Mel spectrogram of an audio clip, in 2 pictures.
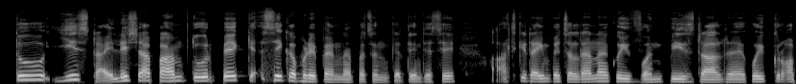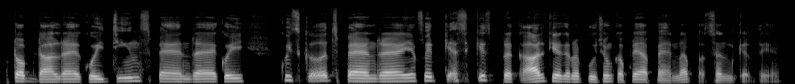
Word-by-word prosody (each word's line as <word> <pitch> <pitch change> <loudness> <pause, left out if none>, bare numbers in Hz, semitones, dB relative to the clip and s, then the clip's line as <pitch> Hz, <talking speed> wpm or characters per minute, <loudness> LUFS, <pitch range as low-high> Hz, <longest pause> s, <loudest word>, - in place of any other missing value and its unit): तो 210 +1 +4 0.2
ये 215 +2 +3
स्टाइलिश 190 -3 +1
आप 180 - +2
आमतौर 170 +2 +3
पे 195 +1 +7
कैसे 200 -1 +2
कपड़े 150 -5 +4
पहनना 115 -1 -1
पसंद 110 -2 -5
करते - - -3
हैं? 105 - -2
जैसे 125 +5 -3 0.5
आज - - -8
के 155 - -2
टाइम 140 -1 +1
पे 140 - +3
चल 125 -2 0
रहा 125 0 +2
है - - -4
न - - +1
कोई 140 -2 +2
वन 120 +2 -1
पीस 125 -2 0
डाल 115 -1 +3
रहा 120 0 0
है, 120 - -1
कोई 130 0 +3
क्रॉप 135 - -3
टॉप 140 -3 +3
डाल 120 0 +2
रहा 125 0 0
है, 125 - +1
कोई 125 -1 +2
जीन्स 155 +3 -3
पहन 130 -2 -1
रहा 130 0 +2
है, 130 - +1
कोई 140 +1 0 0.4
कोई 195 - -2
स्कर्ट्स 85 - -3
पहन 140 -1 +4
रहा 140 0 +4
है 145 0 +2
या 155 - 0
फिर 180 -1 +1
कैसे - - -5
किस 205 0 -2
प्रकार 130 +2 +4
के 155 - +4
अगर 130 -2 +1
मैं 130 - 0
पूछूँ 120 +3 -2
कपड़े 120 -2 -1
पहनना 90 -1 -4
पसंद 95 -2 -8
करते - - -12
हैं? - - -18
135 Hz, 220 wpm, -24 LUFS, 120-150 Hz, 0.5 s, पे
